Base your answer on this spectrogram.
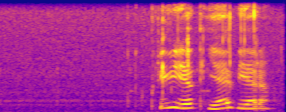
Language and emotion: Russian, positive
